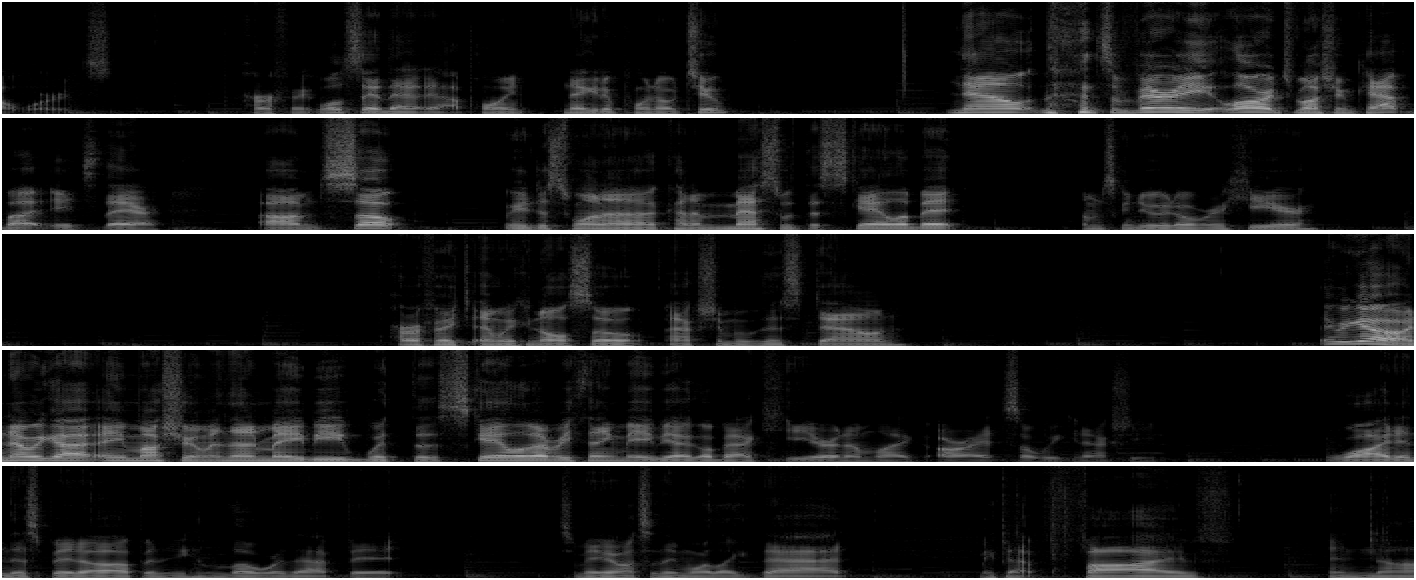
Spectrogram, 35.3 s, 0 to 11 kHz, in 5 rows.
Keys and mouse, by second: 11.8 click, 20.2-24.1 drag, 25.9-35.3 middle drag.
